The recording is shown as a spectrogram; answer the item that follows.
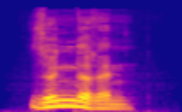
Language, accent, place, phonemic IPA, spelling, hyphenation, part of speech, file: German, Germany, Berlin, /ˈzʏndəʁɪn/, Sünderin, Sün‧de‧rin, noun, De-Sünderin.ogg
- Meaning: female equivalent of Sünder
